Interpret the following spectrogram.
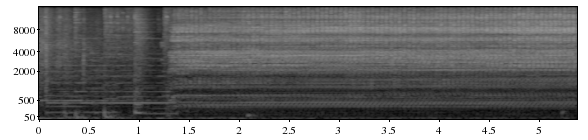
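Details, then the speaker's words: Narrowboat's original water pump running: loose, busy rattle with no sign of drawing water; pump not pumping, owners first thought lack of water was the cause. "sounds a bit rattly to me doesn't sound like it's doing much does it doesn't sound very well so the pump that you can hear rattling away in the background is actually the pump that was on this boat when we bought it"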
